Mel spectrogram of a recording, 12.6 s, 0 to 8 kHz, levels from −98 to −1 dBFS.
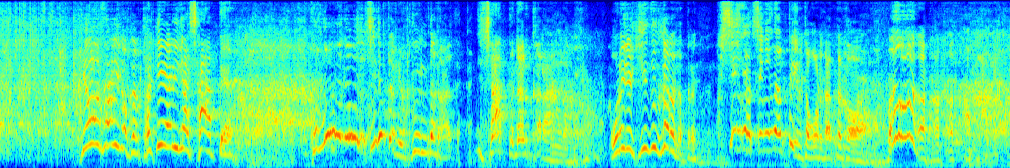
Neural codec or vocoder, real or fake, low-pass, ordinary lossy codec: codec, 16 kHz, 4 kbps, FunCodec, trained on Chinese and English, 50 frames a second; fake; none; none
